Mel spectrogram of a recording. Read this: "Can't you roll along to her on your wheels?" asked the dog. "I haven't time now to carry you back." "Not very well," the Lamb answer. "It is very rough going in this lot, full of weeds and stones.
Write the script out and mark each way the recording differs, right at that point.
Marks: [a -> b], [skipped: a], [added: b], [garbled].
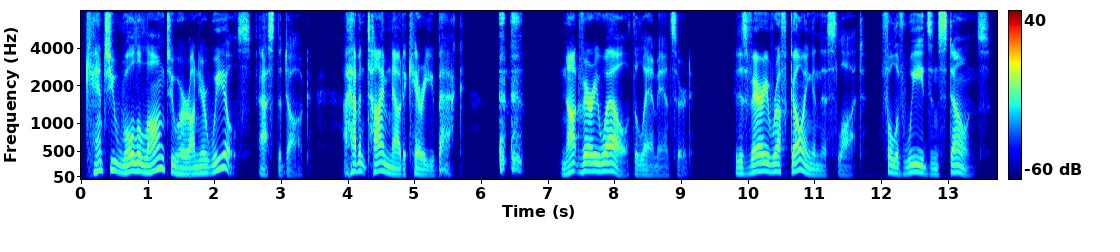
"Can't you roll along to her on your wheels?" asked the dog. "I haven't time now to carry you back." "Not very well," the Lamb [answer. -> answered] "It is very rough going in this lot, full of weeds and stones.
